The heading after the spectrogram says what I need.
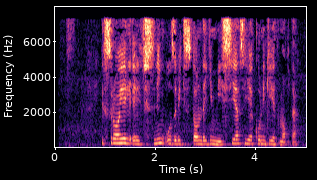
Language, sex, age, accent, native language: Uzbek, female, 12-17, Toshkent shahri, Uzbek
